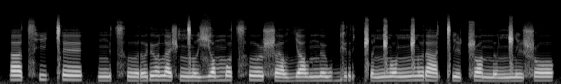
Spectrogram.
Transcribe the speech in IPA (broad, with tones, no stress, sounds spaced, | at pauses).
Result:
a˦ t͡sʰ i˦ ǀ ɛ˦ | ŋ ʏ˨ t͡sʰ ɤː˨ ɾ ɤ˦ ɾʲ ɔ˦ l a˦ ʃ ŋ͡ǀ ɤ˨ ʑ ɒ˦ m ɔ˦ t͡sʰ ɤː˦ ʂ ɛ˨ lˠ ʎ a˦ lˠ n ʏː˦ w ɡʲ ə˦ r ǁ ə˨˦ ŋ͡ǁ ɔ˦ ŋ͡ǁ ɤ˦ ɾ a˨˦ ǀ i˨ ʈ͡ʂ ɒ˦˨ n ɤ˨ ŋ͡ǁ i˨ ʂ ɔ˦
